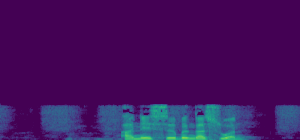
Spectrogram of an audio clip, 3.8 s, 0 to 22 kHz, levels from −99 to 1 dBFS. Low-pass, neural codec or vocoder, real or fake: 5.4 kHz; none; real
